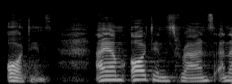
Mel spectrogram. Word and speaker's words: Hortense: I am Hortense France, and I say it correctly, it's not Hortense, it's Hortense.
